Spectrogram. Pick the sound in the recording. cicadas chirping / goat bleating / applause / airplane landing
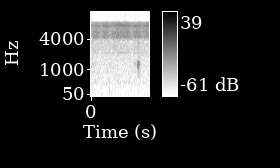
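cicadas chirping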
